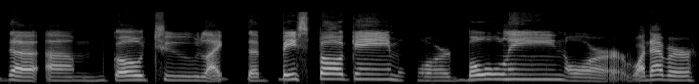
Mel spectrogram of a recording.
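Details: Aphasia after a stroke in an adult woman, a stroke survivor now involved in aphasia peer support.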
